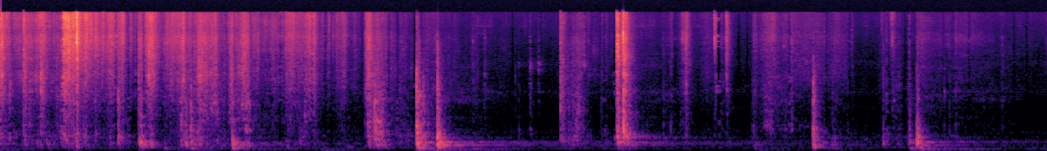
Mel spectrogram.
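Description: A sealed cardboard trading-card box being opened by hand. Crackling and rustling of its seals and wrapping being pulled off fill the first few seconds, then come several separate thumps as the lid is lifted and the inner box is slid out and set on the table.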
